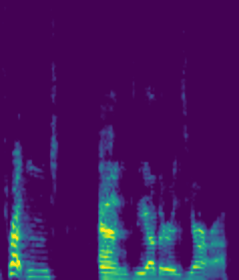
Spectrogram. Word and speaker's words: yirah: And the other is yirah, y i r a h.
